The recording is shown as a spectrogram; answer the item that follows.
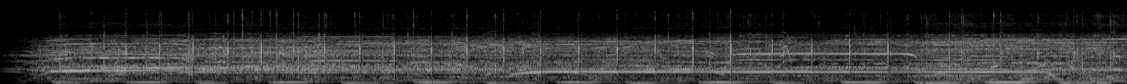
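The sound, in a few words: crowd cheering and applauding at election victory party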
